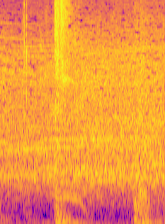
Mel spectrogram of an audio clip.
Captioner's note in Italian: Applauso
